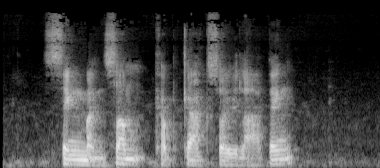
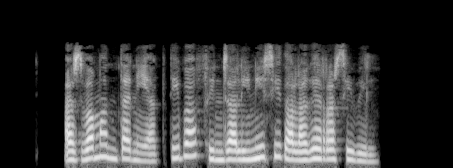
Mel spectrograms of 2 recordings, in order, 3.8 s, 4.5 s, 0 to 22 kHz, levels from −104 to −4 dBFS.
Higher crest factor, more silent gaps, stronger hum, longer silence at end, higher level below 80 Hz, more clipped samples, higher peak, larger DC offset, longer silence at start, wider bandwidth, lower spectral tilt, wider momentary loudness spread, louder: about the same, 20 dB vs 16 dB; neither; neither; first, 0.9 s vs 0.75 s; first, -50 dBFS vs -62 dBFS; neither; about the same, -2 dBFS vs -2 dBFS; neither; second, 0.45 s vs 0.65 s; first, 16 kHz vs 7.6 kHz; about the same, -5.5 dB/octave vs -5.5 dB/octave; about the same, 8 LU vs 8 LU; second, -21 LUFS vs -18 LUFS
